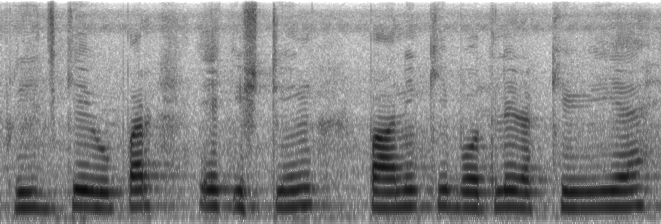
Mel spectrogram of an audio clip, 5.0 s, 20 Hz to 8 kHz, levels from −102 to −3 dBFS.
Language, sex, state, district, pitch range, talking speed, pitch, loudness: Hindi, male, Uttar Pradesh, Shamli, 165-180 Hz, 135 wpm, 175 Hz, -18 LUFS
